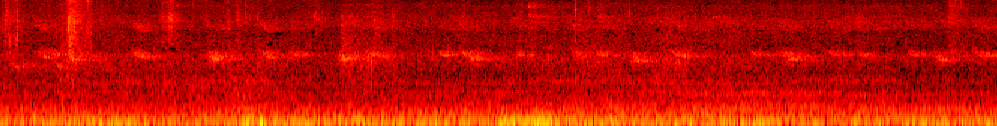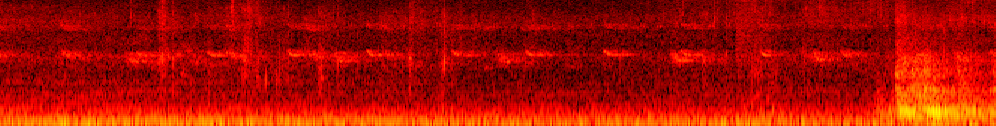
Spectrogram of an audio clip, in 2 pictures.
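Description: Outdoor ambience: a bird repeating a short chirp about twice a second over a low steady rumble, with a louder noise starting near the end.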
